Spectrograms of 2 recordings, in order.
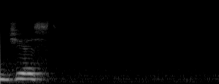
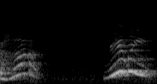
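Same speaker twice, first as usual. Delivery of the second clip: high, loud surprised "Really?"; startled disbelief; 10 semitones higher, 6 dB louder than usual. Retold or imitated. The girl at first hearing God's words, startled. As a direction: squeak it out in shock. Girl's first reaction, retold.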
